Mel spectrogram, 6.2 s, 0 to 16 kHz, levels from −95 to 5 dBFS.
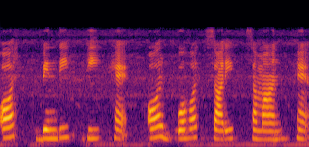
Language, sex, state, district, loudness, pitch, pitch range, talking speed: Hindi, female, Chhattisgarh, Raipur, -17 LUFS, 225 Hz, 215-240 Hz, 85 wpm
